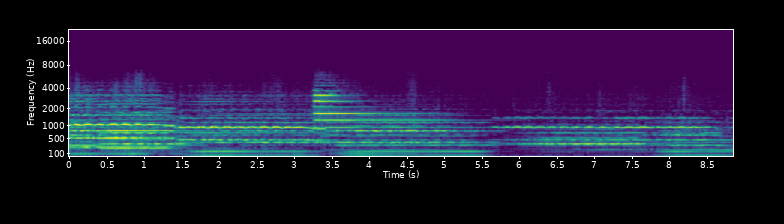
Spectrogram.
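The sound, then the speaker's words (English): Walter Bloff plays bright chimes in a slow melody over sustained organ chords and lush strings on the Refreshment Club, with rich overlapping harmonics filling the mix at a steady, moderate loudness and no voices. “Walter Bloff is with the organ, the strings, and chimes.”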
